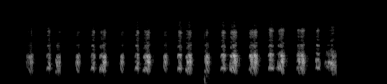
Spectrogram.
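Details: Chukar partridge calling: a quick series of clucking 'chuk' notes, some doubled, about five per second. The notes rise gradually in loudness before stopping, with a faint low thump midway.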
